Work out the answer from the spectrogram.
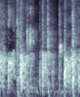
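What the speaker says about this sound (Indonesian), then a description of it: "Tepuk tangan dong." A few people clap together at an indoor music single launch, giving a short burst of loose, uneven hand claps close to the listener.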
